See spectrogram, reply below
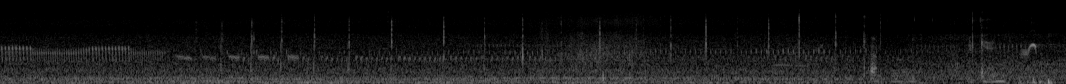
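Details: Male European nightjars at dusk on Coombe Heath, RSPB Arne, late June, catching insects; a churr fades out early, followed by scattered sharp clicks and brief calls over a quiet heath background.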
